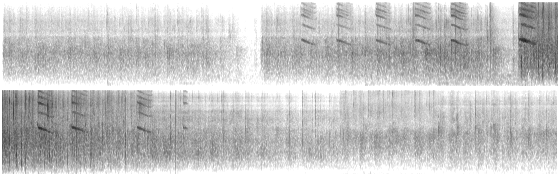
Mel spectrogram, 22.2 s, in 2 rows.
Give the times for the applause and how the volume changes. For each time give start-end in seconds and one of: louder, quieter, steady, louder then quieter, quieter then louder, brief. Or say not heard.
0.0-22.1 louder then quieter.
